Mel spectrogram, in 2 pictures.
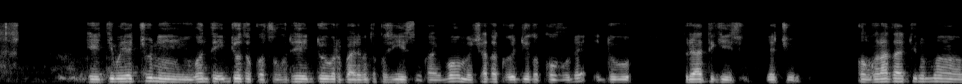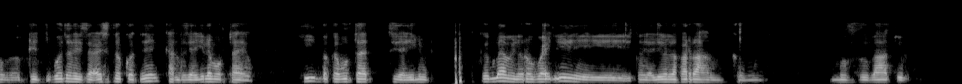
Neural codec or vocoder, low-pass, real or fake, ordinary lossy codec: codec, 16 kHz, 4.8 kbps, FACodec; 7.2 kHz; fake; Opus, 24 kbps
